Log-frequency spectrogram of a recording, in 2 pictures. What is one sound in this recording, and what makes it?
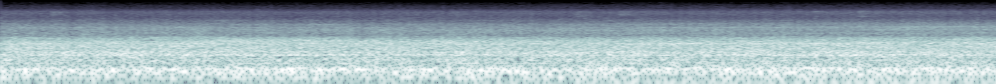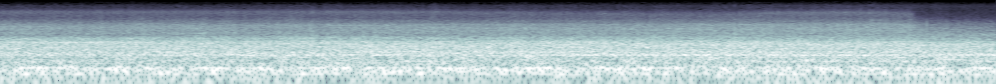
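An electric commuter train rumbles and hums at speed, heard from inside the carriage.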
